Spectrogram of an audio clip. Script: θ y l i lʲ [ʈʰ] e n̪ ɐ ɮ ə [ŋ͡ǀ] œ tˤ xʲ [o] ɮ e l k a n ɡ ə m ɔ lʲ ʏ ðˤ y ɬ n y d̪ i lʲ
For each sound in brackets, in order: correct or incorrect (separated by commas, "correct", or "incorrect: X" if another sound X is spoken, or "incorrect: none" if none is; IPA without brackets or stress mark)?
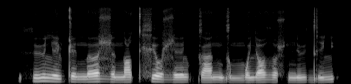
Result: incorrect: ʈ, incorrect: n, correct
